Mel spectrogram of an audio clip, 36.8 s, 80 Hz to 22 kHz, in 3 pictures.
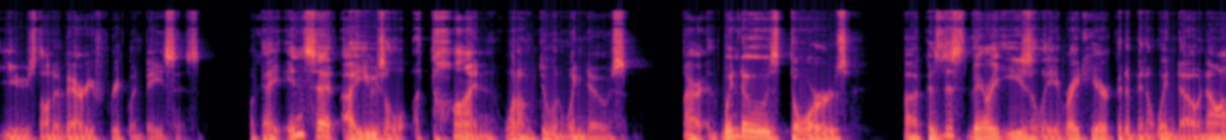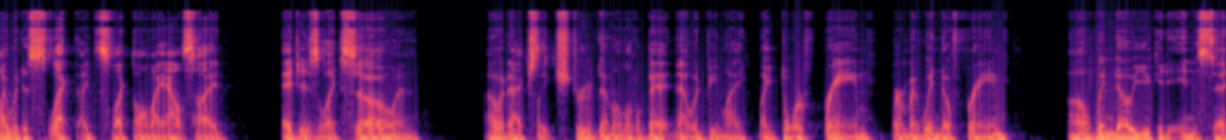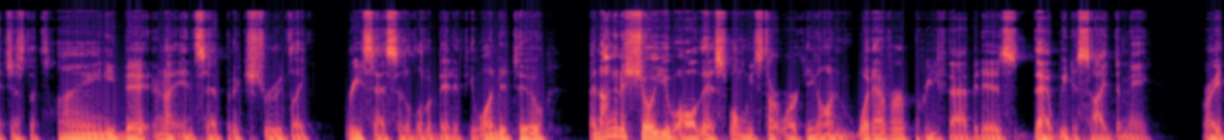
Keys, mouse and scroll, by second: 0.9-1.4 shift+middle drag, 1.7 middle drag, 2.9 middle drag, 3.9-4.2 middle drag, 4.7 middle click, 5.2-6.2 middle drag, 10.0-11.4 middle drag, 14.0 shift+click, 14.9 shift+click, 15.3-15.7 middle drag, 18.6-19.8 middle drag, 20.6-22.1 middle drag, 26.9-27.4 middle drag, 28.2-29.5 middle drag, 30.0 middle drag, 31.0-32.3 middle drag, 33.2-33.7 middle drag, 35.1-35.6 shift+middle drag, 35.9-36.7 shift+middle drag.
